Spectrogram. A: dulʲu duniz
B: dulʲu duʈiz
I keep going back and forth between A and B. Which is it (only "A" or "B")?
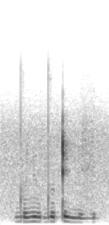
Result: B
